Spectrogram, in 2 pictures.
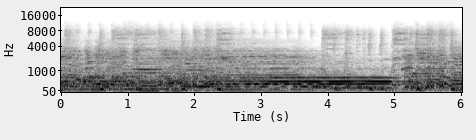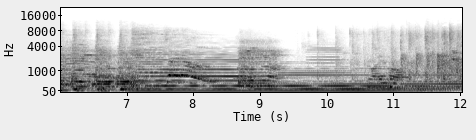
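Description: Electric guitar played live through an amplifier: strummed chords, then from about seven seconds in a held chord rings out with a note sliding down in pitch.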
